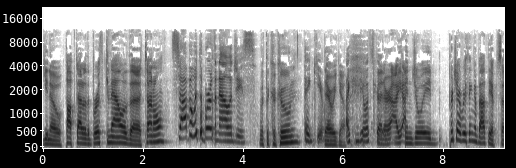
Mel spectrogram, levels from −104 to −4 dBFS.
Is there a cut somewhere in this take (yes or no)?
yes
